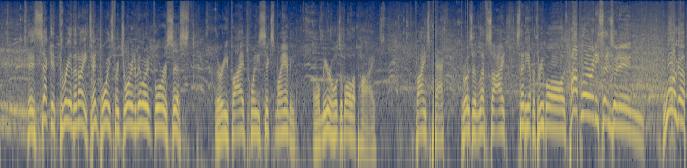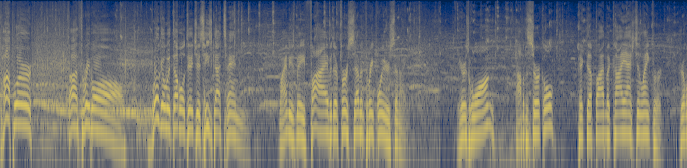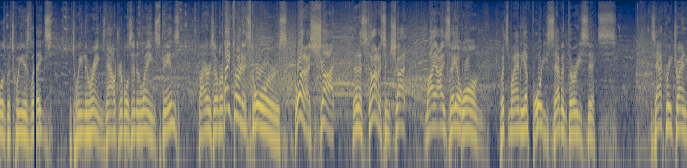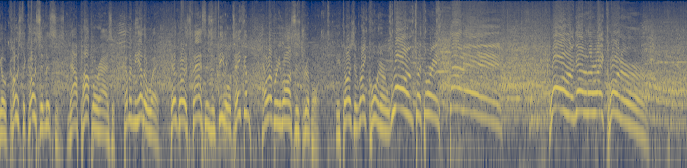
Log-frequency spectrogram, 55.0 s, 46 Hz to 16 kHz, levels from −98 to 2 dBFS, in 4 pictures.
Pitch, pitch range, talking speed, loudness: 175 Hz, 150-215 Hz, 170 wpm, -20 LUFS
